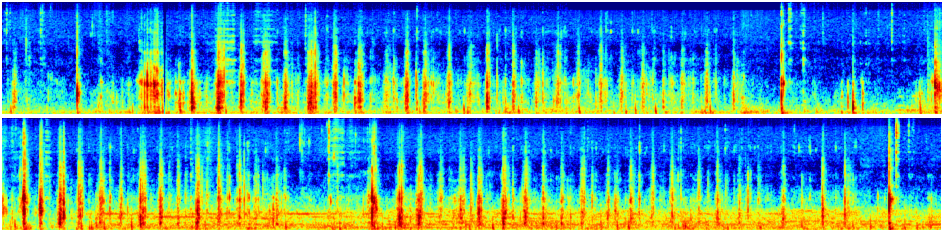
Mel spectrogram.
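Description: Close, crisp crunching as a dry, powdery block of clay is bitten into and chewed. The crunches come in quick runs, stop for about a second a little before the middle, then start again with a steady grinding chew under them.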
